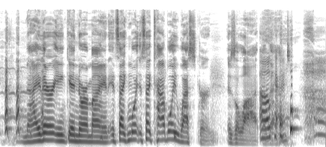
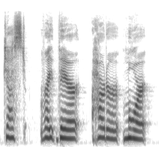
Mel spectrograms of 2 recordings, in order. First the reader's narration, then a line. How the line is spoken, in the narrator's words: gasped for breath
